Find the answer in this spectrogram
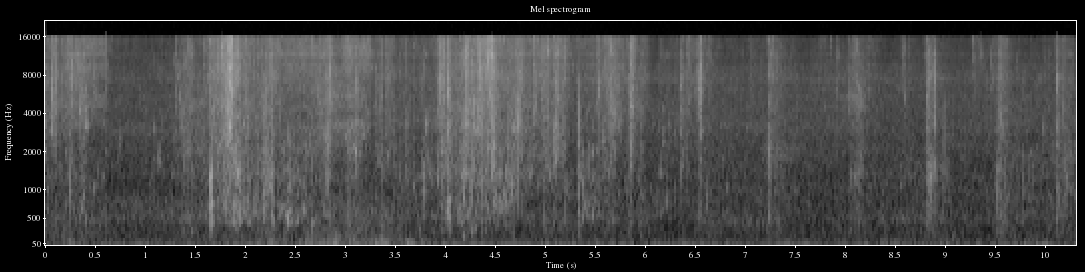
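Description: Footsteps sloshing and splashing through a shallow stream and along its muddy bank, with the stream trickling. The steps come unevenly and are busiest and loudest in the first half.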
